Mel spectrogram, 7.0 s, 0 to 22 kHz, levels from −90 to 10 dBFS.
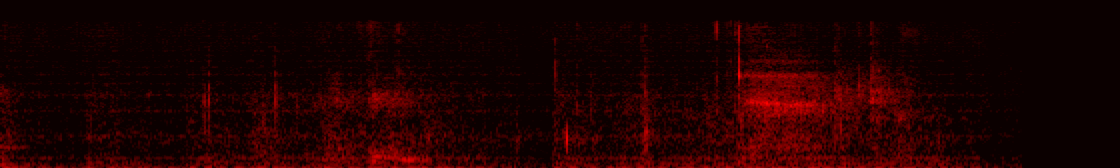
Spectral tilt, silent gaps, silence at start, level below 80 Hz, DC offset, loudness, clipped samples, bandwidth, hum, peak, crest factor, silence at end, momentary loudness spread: -1.5 dB/octave; none; 0 s; -82 dBFS; under 0.1%; -60 LUFS; under 0.1%; 13 kHz; none; -28 dBFS; 34 dB; 0.6 s; 14 LU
